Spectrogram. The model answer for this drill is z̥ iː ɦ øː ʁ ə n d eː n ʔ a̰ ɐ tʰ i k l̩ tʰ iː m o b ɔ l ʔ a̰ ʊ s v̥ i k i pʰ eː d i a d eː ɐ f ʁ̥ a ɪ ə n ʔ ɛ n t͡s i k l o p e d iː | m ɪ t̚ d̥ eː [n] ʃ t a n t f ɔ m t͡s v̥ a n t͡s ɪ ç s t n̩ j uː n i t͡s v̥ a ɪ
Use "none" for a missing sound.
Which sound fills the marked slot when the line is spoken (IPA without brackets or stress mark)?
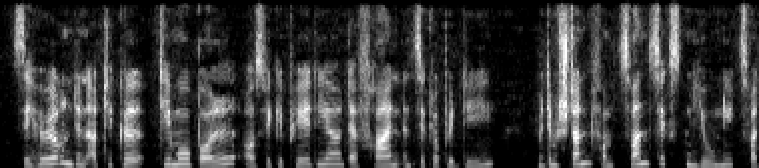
m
